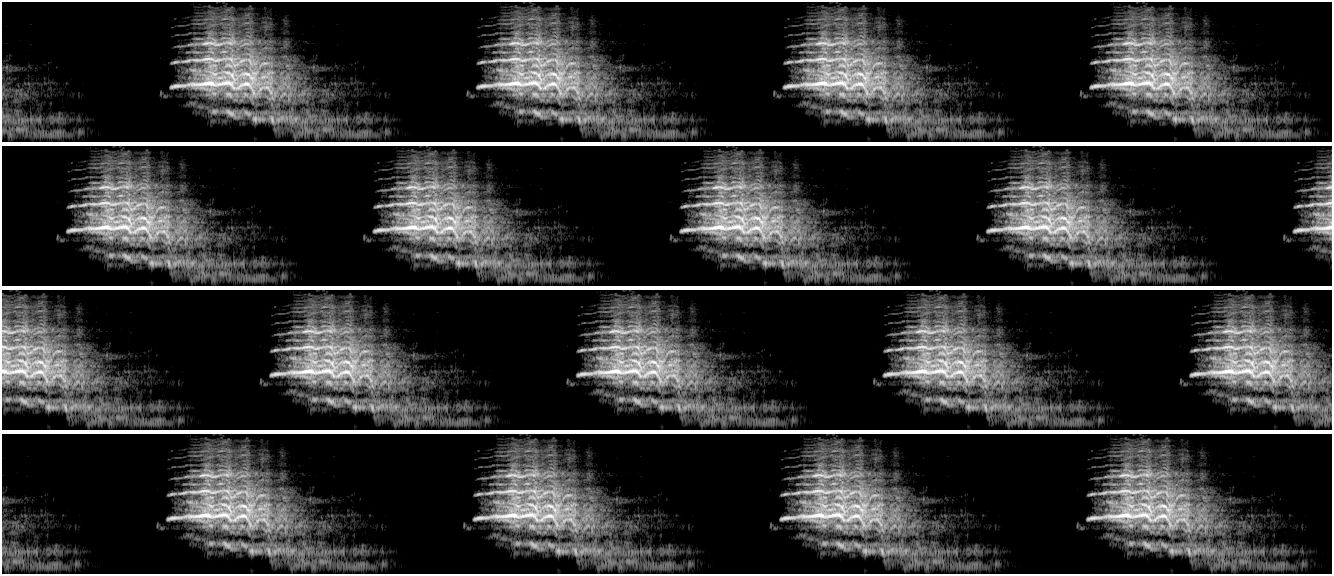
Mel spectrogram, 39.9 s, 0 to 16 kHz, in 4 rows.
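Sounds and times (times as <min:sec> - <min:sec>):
horse neighing: 0:01.3 - 0:02.9, 0:03.6 - 0:05.1, 0:05.9 - 0:07.5, 0:08.2 - 0:09.7, 0:10.5 - 0:12.0, 0:12.8 - 0:14.2, 0:17.4 - 0:18.9, 0:19.7 - 0:21.2, 0:22.0 - 0:23.5, 0:24.3 - 0:25.8, 0:26.6 - 0:28.1, 0:28.9 - 0:30.4, 0:31.2 - 0:32.6, 0:33.5 - 0:35.0, 0:35.8 - 0:37.2, 0:38.1 - 0:39.6.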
